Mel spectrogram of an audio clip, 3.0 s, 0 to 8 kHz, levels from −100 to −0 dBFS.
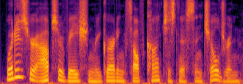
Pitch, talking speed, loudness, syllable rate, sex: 140 Hz, 180 wpm, -18 LUFS, 5.9 syllables/s, male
